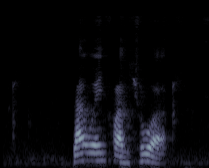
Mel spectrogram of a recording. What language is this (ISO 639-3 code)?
tha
